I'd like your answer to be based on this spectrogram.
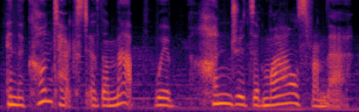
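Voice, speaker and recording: An actress playing a determined, inquisitive young female archaeologist in a measured, scholarly way for a video game cutscene. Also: mid-range voice, natural voice. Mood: thoughtful. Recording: music under the voice.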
